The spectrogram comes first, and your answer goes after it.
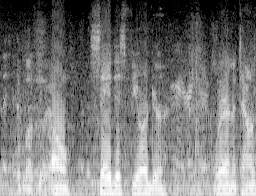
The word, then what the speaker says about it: Seyðisfjörður: How do you pronounce it? Good luck with that. Oh, Seyðisfjörður.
